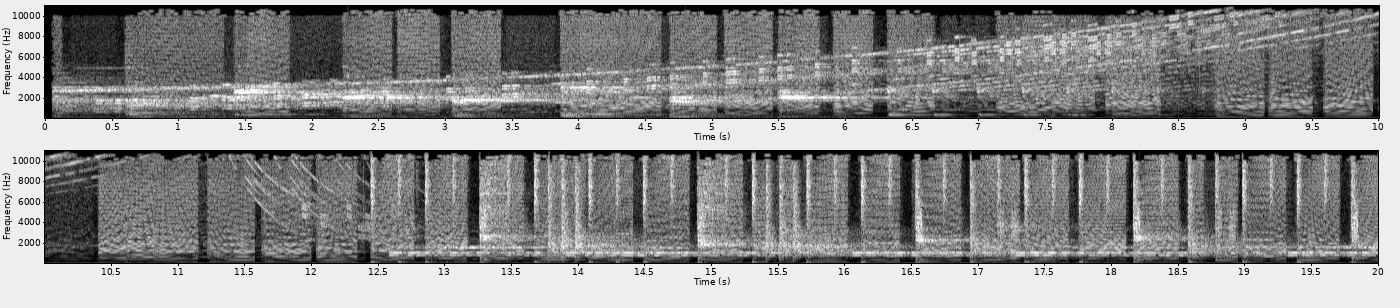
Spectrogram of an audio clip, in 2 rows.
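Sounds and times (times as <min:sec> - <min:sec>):
roots dub music: 0:00.1 - 0:19.9.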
